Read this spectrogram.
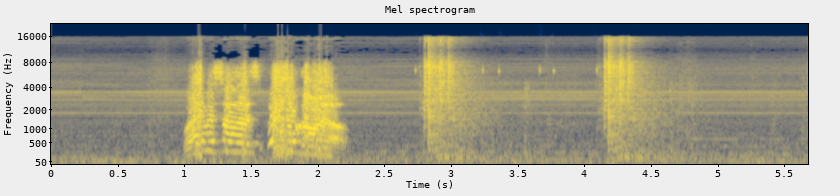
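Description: A young man shouts loudly into a nearby microphone.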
